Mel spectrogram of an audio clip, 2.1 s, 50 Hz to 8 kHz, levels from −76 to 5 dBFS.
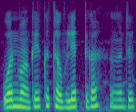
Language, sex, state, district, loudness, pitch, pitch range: Wancho, male, Arunachal Pradesh, Longding, -14 LUFS, 190 Hz, 185-195 Hz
